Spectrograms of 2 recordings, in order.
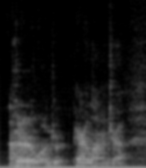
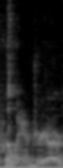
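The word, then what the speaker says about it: Perelandra: Paralandra. – I always want to say like Prolandria or something. Paralandra.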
